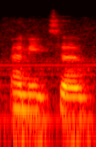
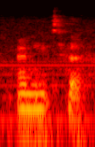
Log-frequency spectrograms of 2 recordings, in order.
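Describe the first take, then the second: No difference in how they are said.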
